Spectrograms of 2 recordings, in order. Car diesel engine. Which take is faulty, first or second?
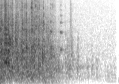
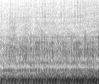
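first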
